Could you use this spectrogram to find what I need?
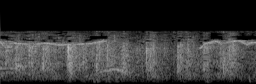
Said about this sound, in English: Come on, can we give Jesus a big hand clap?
